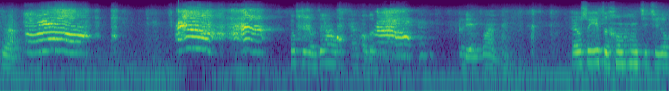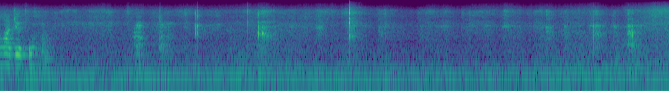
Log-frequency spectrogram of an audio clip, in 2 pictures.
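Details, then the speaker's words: Newborn baby: loud, sustained, continuous crying in bursts, then quiet room noise; a strong continuous cry is described as good, whereas constant whimpering would not be. "就哭成这样就不哭了，要哭成这样才好的，连贯。他要是一直哼哼唧唧的话就不好。"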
